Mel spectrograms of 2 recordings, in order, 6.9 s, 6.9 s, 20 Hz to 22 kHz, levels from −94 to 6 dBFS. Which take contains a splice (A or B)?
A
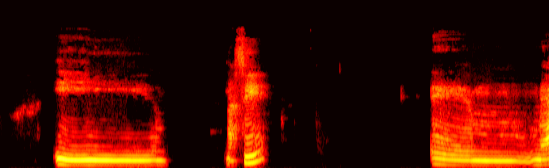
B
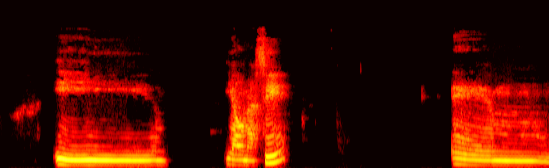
A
